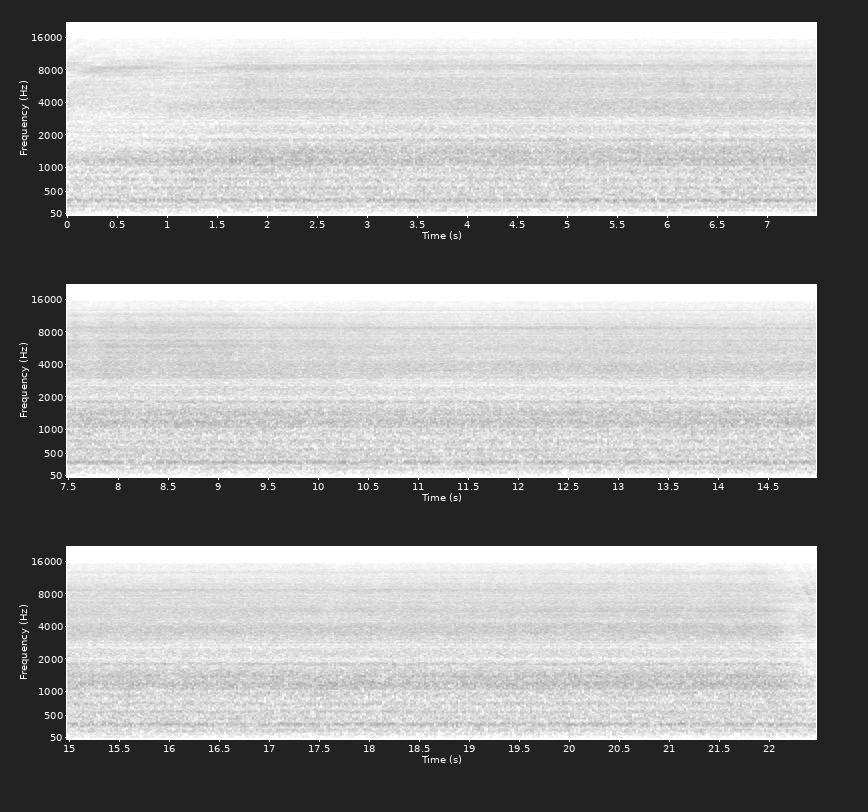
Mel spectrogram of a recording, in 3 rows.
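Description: Hot air rework station blowing at a low airflow setting, a steady hiss with a faint hum, as hot air at about 380 °C reflows solder on corroded surface-mount components.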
